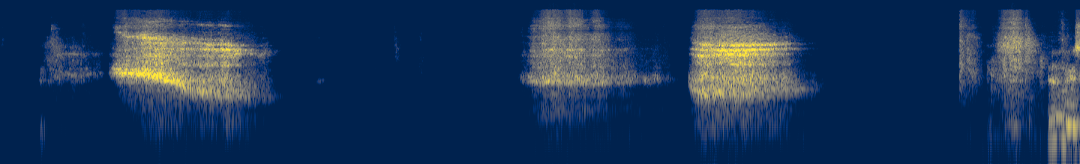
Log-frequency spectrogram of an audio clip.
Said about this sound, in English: Exhaling all the way.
